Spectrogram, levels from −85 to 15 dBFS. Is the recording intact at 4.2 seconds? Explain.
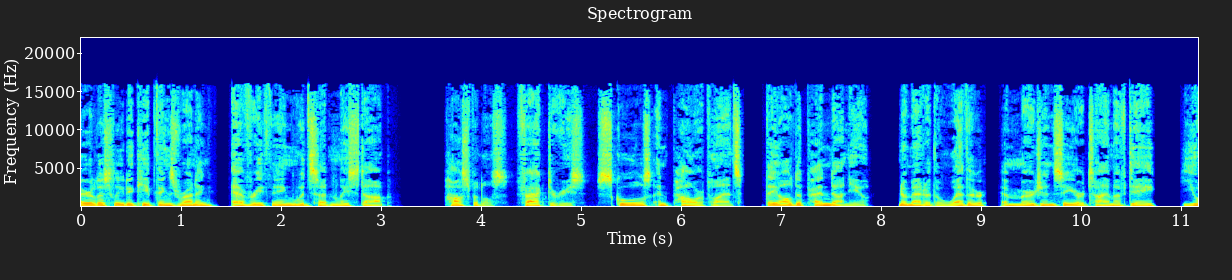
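Yes, the audio is intact at 4.2 seconds; no fault can be heard at that moment.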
